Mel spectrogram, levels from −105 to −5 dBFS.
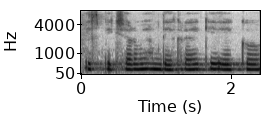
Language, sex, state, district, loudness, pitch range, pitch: Hindi, female, Bihar, West Champaran, -13 LUFS, 235-250 Hz, 245 Hz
